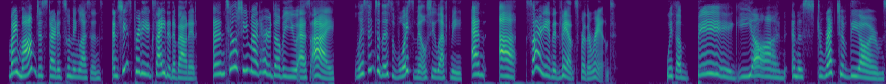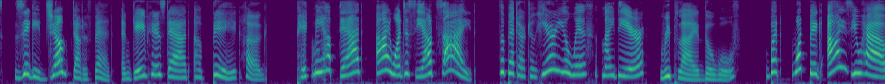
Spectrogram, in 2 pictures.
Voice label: Story Characters

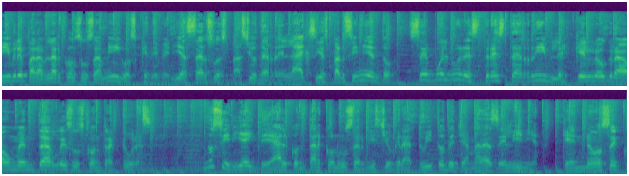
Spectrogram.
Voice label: Internet Video Demo NEUTRO

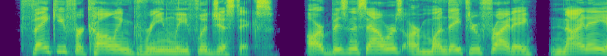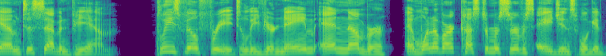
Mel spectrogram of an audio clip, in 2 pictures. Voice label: Phone; Green Leaf

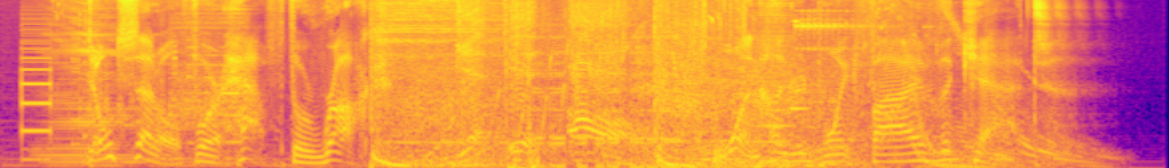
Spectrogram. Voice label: Radio Voiceover

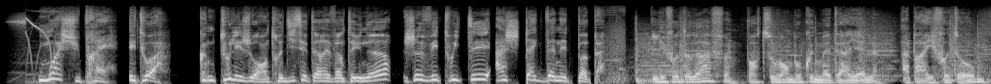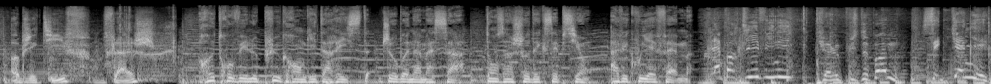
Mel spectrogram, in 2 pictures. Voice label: French voice over Commercial

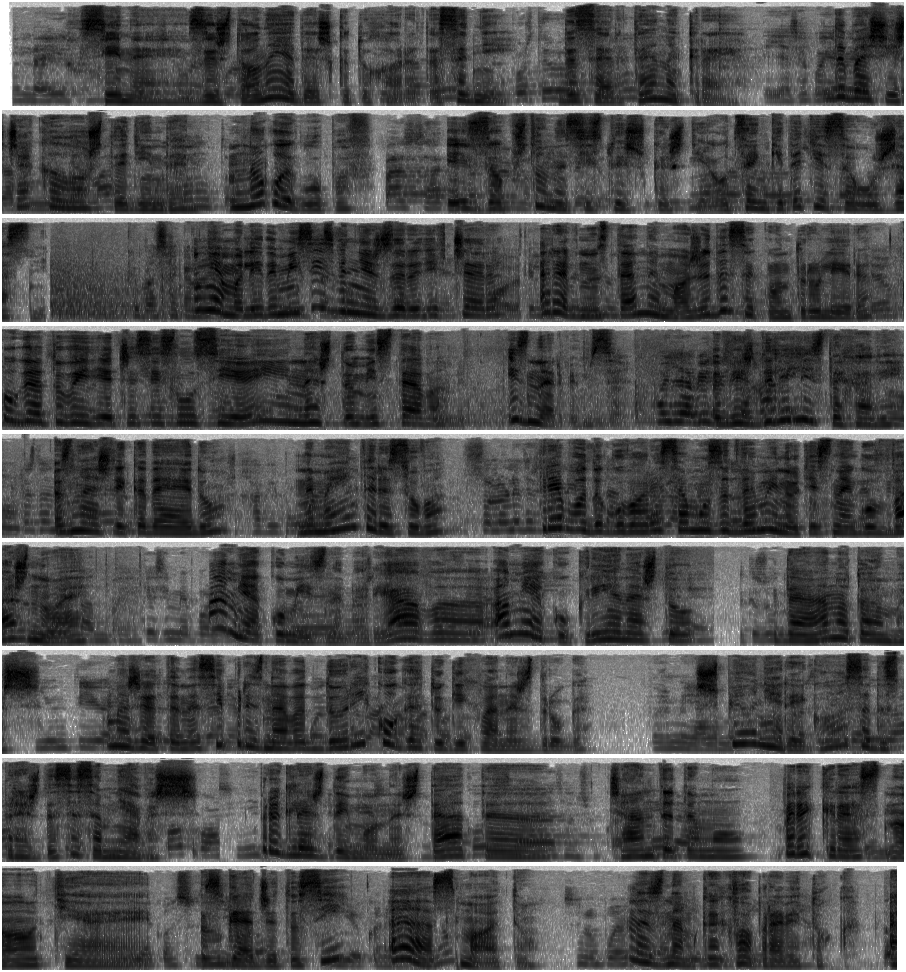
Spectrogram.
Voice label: dubbing Movie characters

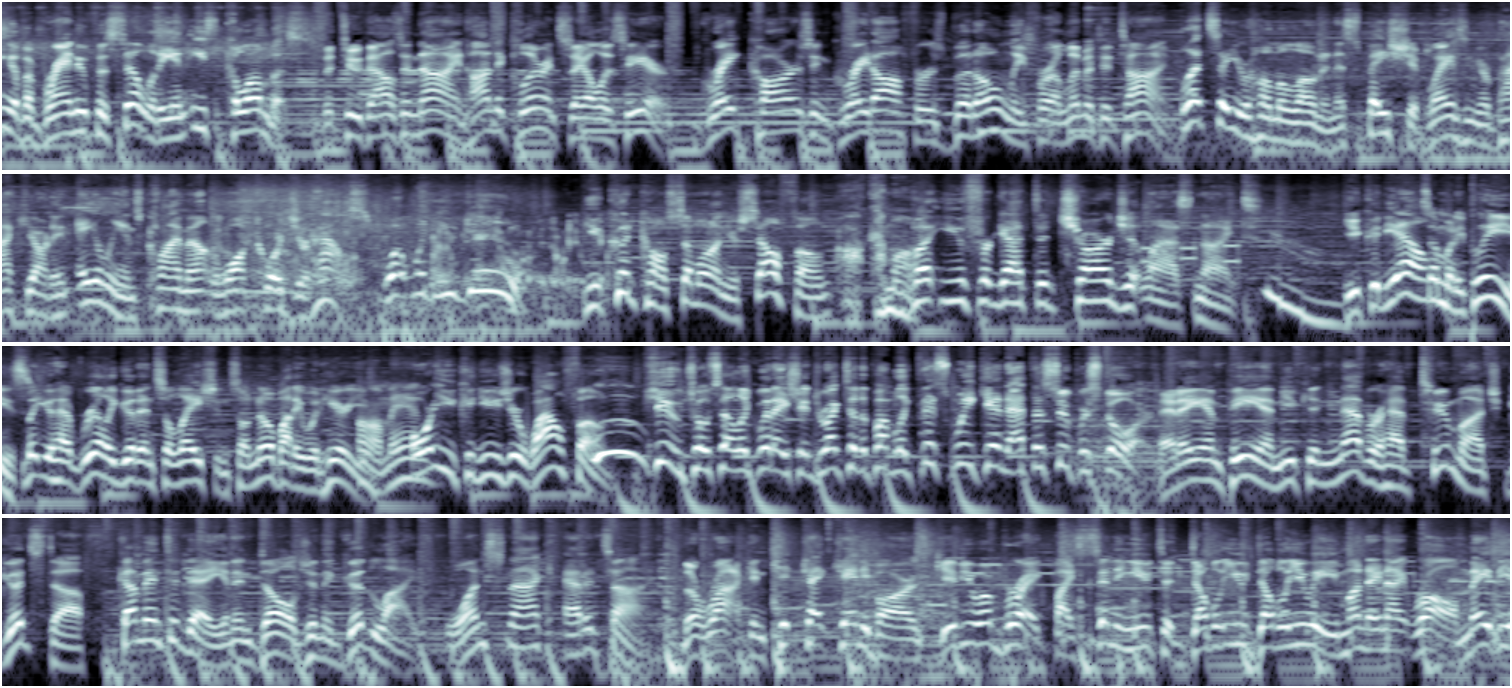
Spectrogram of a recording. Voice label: Radio Production

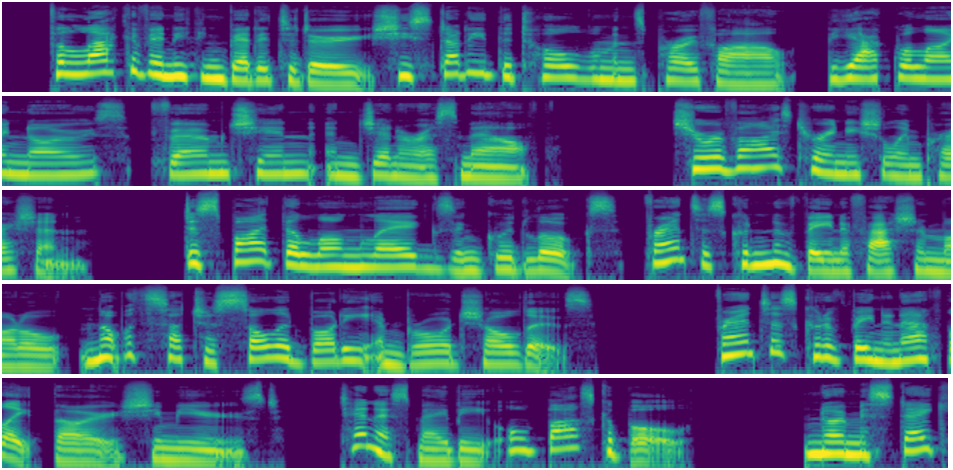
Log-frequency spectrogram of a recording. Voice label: Audiobook natural

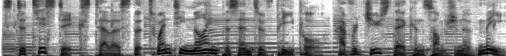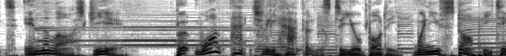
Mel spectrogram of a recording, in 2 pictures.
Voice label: uk narration

